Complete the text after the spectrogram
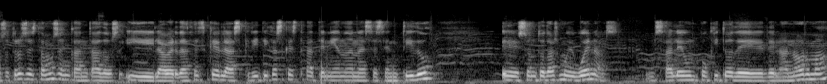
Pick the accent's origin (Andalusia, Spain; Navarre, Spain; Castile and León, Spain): Castile and León, Spain; Valladolid; Pues somos, yo soy de Valladolid.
